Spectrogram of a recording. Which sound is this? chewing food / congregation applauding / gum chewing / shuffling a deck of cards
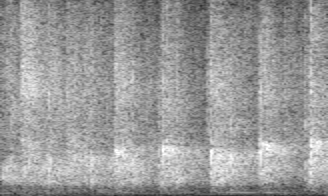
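congregation applauding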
